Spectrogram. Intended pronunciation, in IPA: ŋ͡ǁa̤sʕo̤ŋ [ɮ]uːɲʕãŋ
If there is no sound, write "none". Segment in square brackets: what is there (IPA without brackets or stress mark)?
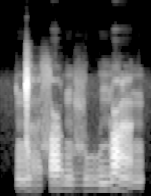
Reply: ɮ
